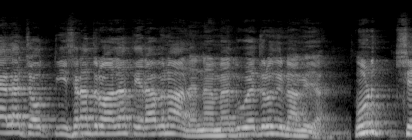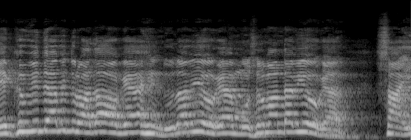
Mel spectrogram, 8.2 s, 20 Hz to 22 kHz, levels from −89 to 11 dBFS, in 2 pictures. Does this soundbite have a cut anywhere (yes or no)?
yes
